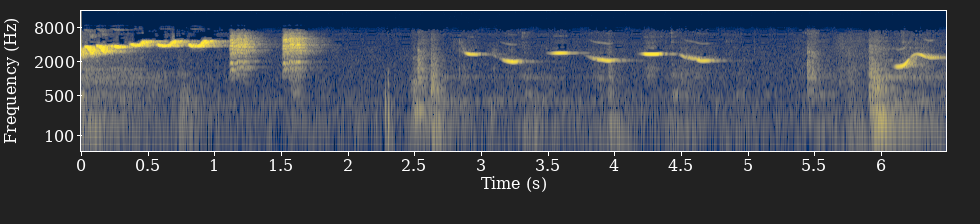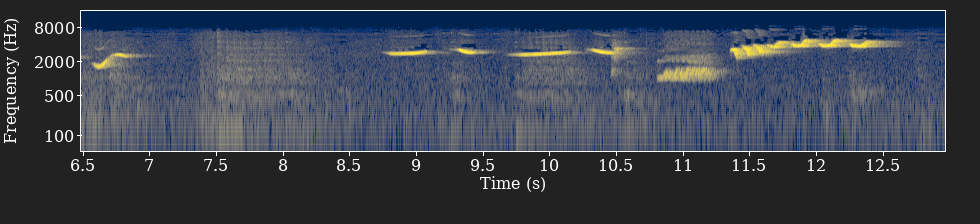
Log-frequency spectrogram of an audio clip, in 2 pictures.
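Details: Spotted morning-thrush (Cichladusa guttata), song.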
